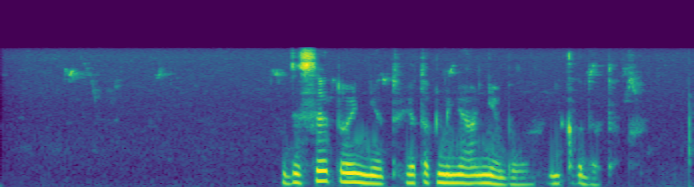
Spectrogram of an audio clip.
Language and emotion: Russian, sad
